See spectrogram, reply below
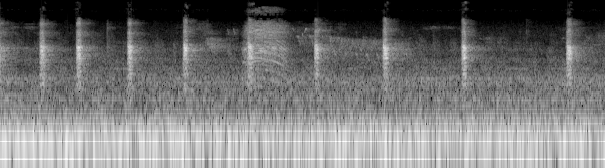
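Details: Summer birds chirping in trees, with brisk, clipped notes repeated at uneven intervals and one longer harsh squawk, all over a constant low background rumble.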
